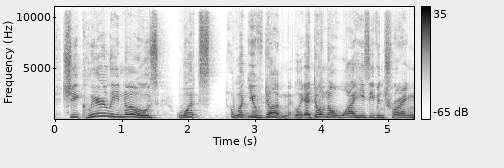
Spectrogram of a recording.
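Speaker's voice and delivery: exasperated outburst. Real, not acted. Exasperated at the boyfriend's texts.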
